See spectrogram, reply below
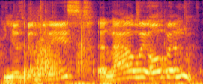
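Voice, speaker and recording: A man's voice: sits high, very animated, a little slow, echoey room, noisy background. A man hosting a casual comedic candy review, talking in a mock-dramatic, exaggerated way as he eats and tastes sour candy. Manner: eating and tasting sour candy while talking. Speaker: host of a candy taste test.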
